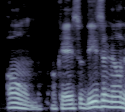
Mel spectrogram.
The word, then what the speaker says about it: ogham: earlier the it says it's spelled ogham but it's pronounced om okay so these are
